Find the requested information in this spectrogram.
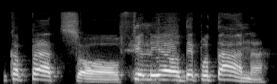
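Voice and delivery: loud, high hammed-up Italian curse; over-the-top Italian street yell; mock Italian outburst.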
